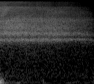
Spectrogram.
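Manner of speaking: slow, soft, unvoiced shush.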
